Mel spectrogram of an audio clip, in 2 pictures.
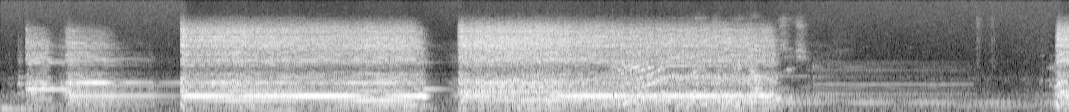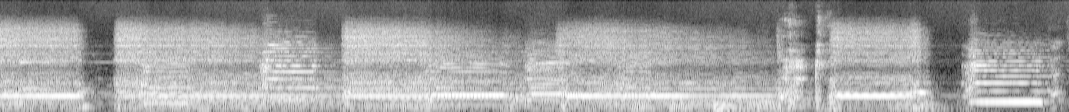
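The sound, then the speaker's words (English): A heavily distorted electric guitar amp rings out in loud, sustained bursts of thick, buzzy chords, separated by brief pauses, with dense, gritty overtones throughout. “It's a little too much distortion, though, isn't it?”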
